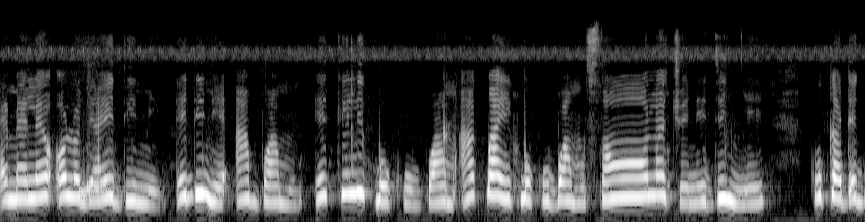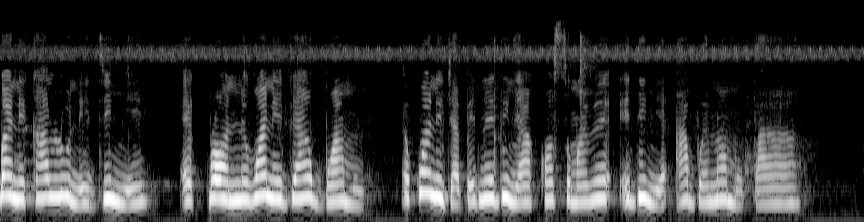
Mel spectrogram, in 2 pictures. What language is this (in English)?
Ikposo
